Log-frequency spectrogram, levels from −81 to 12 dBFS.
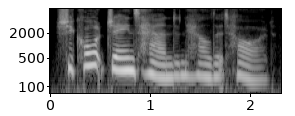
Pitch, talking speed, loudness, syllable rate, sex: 205 Hz, 210 wpm, -17 LUFS, 4.1 syllables/s, female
